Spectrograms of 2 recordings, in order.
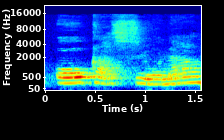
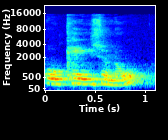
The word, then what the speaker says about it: ocasional: Ocasional, not occasional.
